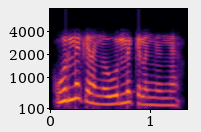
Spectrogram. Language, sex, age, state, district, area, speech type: Tamil, female, 18-30, Tamil Nadu, Erode, rural, conversation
